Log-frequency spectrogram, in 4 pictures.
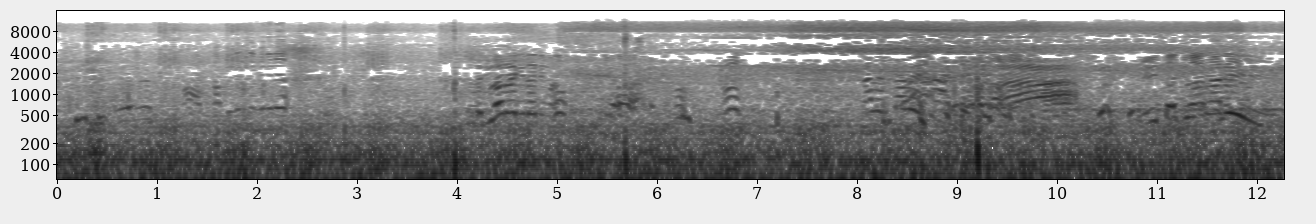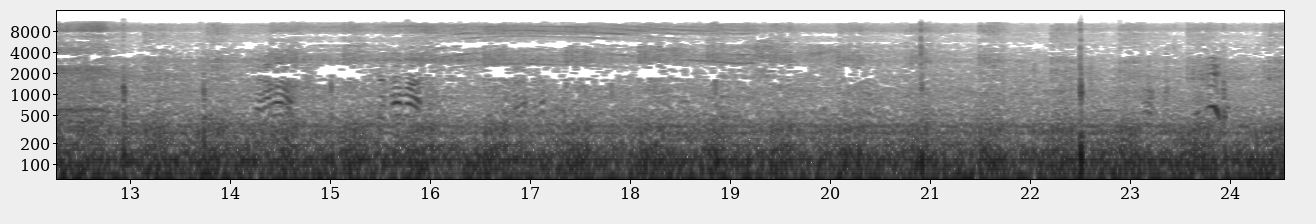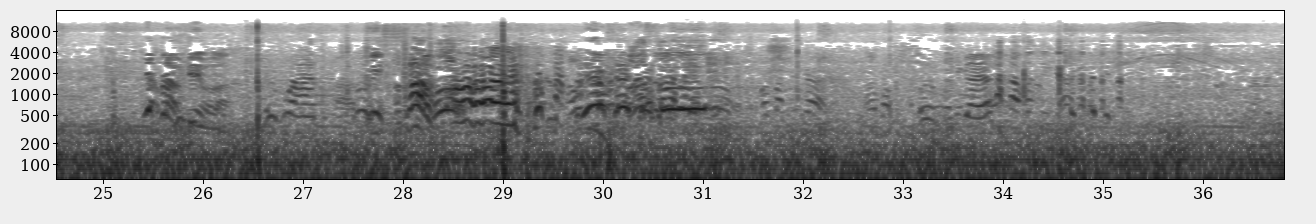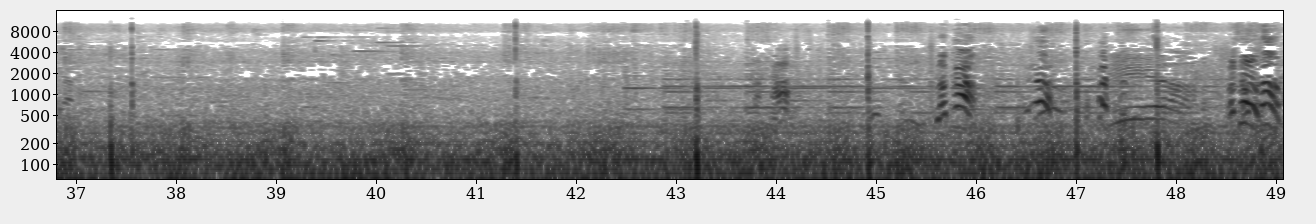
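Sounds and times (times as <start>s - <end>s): steady low rumble: 0.0s - 39.1s
players calling out: 3.7s - 20.6s, 26.2s - 38.2s, 42.4s - 49.0s.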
